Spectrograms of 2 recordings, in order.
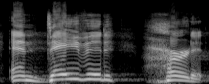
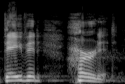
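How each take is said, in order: First: Slow, weighty "And David heard it"; slow emphatic read. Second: Said in the usual way. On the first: Shown as a demonstration. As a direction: savour "David" and let it fall. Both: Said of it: "I love that".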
